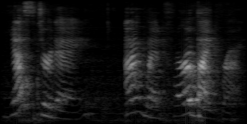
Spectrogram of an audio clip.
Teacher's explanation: did you hear my voice pause after the word yesterday that was a comma and did you hear my voice get lower and stop at the end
